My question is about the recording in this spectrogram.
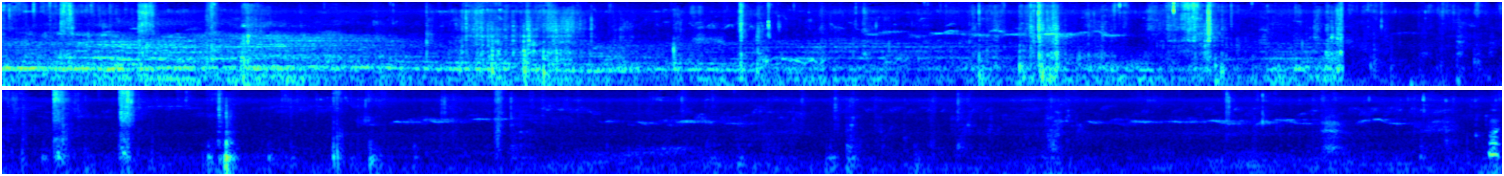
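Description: A steady drone with several held pitches runs for about the first thirteen seconds, then stops abruptly. After it, small birds chirp faintly now and then, with scattered light clicks and knocks.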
